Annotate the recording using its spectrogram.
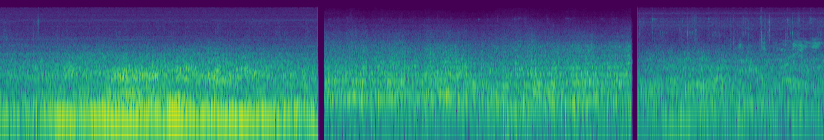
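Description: A steady low engine drone that grows louder over the first few seconds and stops at an edit about four seconds in. Quieter mixed outdoor noise and faint voices follow.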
